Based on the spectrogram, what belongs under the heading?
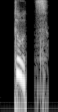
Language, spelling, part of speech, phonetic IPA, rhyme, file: Hungarian, tudsz, verb, [ˈtut͡sː], -ut͡sː, Hu-tudsz.ogg
- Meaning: second-person singular indicative present indefinite of tud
